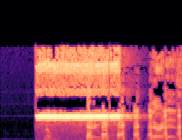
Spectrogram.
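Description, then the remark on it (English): A shrill, steady referee whistle blast rings out for just over a second, with voices talking underneath it and continuing briefly after it stops. “Can we get the whistle?”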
